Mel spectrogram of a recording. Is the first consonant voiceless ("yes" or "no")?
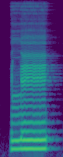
no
